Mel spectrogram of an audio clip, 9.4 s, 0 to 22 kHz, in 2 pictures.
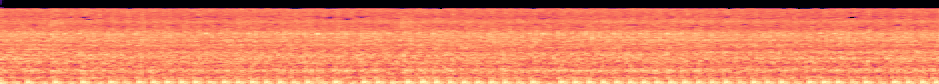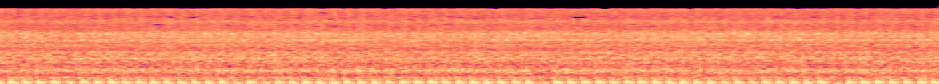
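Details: Honda PCX 160 scooter, new and not yet broken in, idling with a steady rapid ticking clatter of about 3–4 a second; the owner suspects a loose, slapping drive belt.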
